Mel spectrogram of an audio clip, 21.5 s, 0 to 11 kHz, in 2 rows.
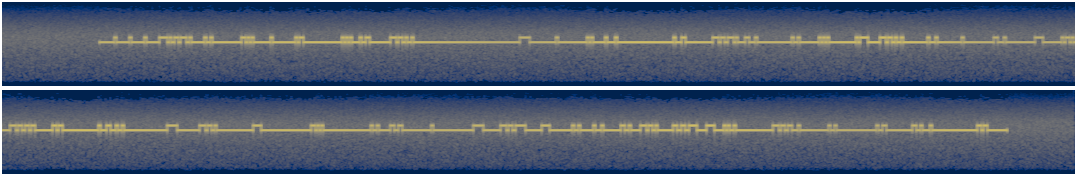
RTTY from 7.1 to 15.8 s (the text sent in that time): HC63 1COD LLU5 OR8T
